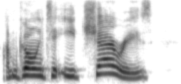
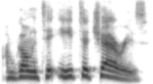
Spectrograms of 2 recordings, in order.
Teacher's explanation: Eat cherries, we drop the T.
